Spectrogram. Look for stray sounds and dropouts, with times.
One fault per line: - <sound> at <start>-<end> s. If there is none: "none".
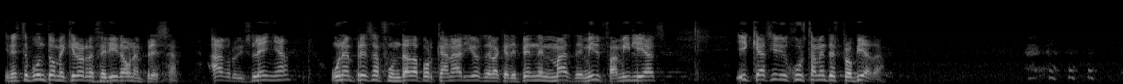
- laugh at 10.2-11.0 s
